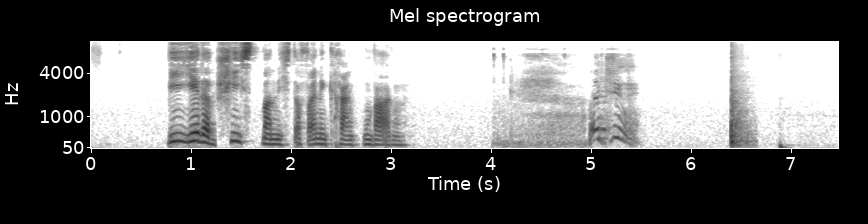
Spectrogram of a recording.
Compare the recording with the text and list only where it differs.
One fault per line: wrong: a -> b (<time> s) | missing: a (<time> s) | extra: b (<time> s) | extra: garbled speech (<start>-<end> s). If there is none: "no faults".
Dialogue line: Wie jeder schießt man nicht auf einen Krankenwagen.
no faults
